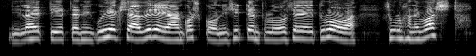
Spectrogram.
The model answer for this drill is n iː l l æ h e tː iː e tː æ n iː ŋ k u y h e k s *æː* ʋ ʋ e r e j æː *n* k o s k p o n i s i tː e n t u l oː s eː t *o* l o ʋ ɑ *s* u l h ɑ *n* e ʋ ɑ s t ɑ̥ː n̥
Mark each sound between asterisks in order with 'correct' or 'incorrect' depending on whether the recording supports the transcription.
correct, incorrect: ŋ, incorrect: u, correct, correct

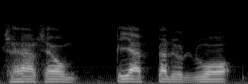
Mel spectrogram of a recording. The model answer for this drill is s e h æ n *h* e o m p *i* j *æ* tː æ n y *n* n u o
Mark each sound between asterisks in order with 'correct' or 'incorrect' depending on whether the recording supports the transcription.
incorrect: s, correct, correct, correct

